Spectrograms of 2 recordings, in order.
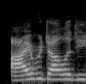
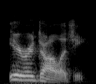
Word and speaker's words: iridology: alright iridology it's pronounced iridology not iridology all right and we iridology it's the iris of the eye it's not the ear so its iridology so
